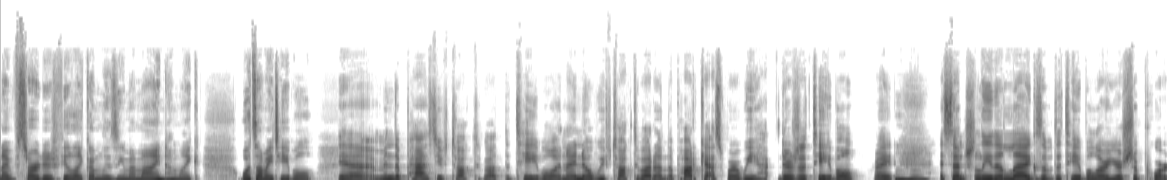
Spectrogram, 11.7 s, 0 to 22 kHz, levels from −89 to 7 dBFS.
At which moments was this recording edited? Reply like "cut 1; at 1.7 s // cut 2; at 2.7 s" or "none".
cut 1; at 3.4 s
